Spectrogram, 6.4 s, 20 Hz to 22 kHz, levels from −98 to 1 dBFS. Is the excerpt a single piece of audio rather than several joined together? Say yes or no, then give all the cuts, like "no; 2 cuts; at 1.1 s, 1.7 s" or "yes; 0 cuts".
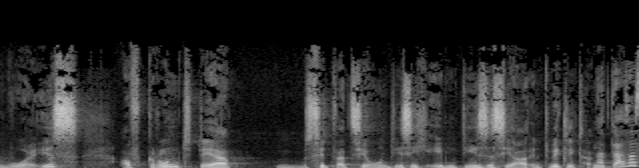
no; 1 cut; at 5.3 s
